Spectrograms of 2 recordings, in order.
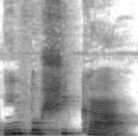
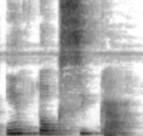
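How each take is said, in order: First: The x is pronounced as 'sh'. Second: The x is pronounced as 'ks'. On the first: The speaker calls it wrong. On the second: The speaker calls it right.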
